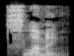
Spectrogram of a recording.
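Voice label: "slumming", English, British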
